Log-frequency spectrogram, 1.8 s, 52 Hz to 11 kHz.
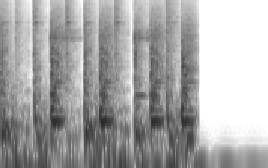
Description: drums04.wav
